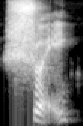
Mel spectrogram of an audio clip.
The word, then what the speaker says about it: 水: 便宜便宜 A rising tone, 便 And a neutral tone, 宜便宜便宜 Now, water is 水 Low tone, 水水水 and coffee.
